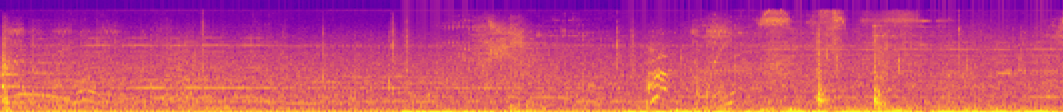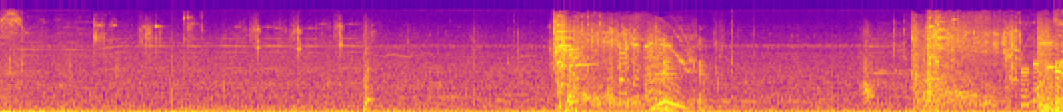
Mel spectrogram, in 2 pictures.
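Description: Small bright chimes ring as tiny coins are picked up.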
